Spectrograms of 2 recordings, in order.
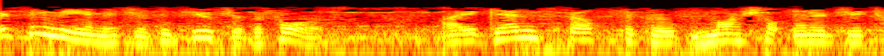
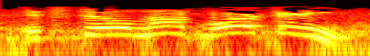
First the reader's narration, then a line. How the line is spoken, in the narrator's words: I heard Curtis yell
